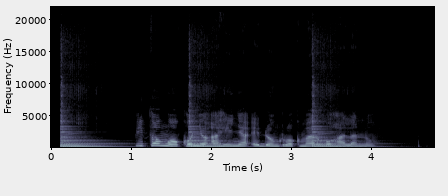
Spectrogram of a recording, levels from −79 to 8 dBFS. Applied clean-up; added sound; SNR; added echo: none; Piano; 2 dB; none.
